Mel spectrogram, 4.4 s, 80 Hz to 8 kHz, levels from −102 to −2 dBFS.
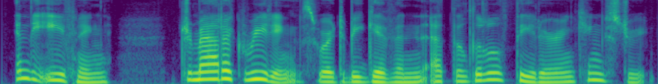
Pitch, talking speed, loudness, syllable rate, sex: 190 Hz, 220 wpm, -20 LUFS, 6.7 syllables/s, female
